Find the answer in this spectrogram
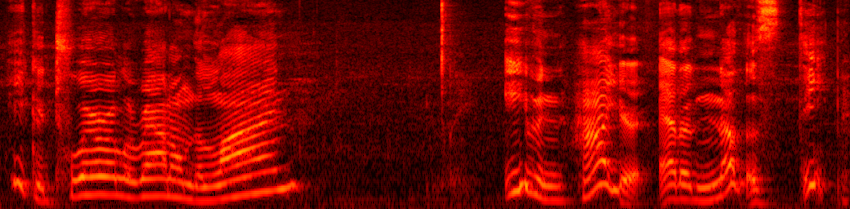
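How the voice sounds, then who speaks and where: In a slightly high, sing-song voice, a middle-aged woman reads slowly aloud to young children like a teacher at storytime. She expressively raises questions and answers them, stretching and repeating words to stress them.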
